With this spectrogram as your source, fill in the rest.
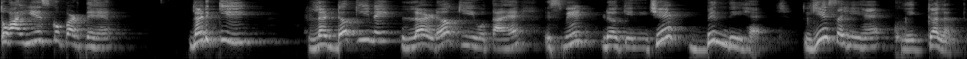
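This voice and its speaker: Slow, lively woman teaching children. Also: medium pitch, highs cut off. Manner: slow, clear and lively, stressing each word. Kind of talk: children's grammar lesson. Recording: echoey room.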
